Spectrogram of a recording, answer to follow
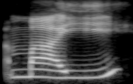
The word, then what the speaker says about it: mai: Then we have Mai, May. which is May season. And we are also pronouncing A and E separately.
